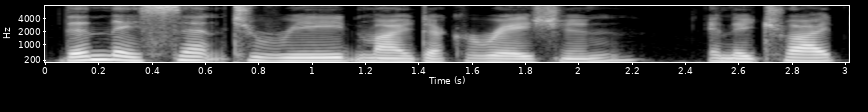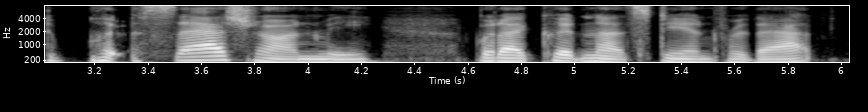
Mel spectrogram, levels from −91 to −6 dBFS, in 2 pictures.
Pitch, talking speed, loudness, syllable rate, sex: 155 Hz, 230 wpm, -19 LUFS, 5.0 syllables/s, female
